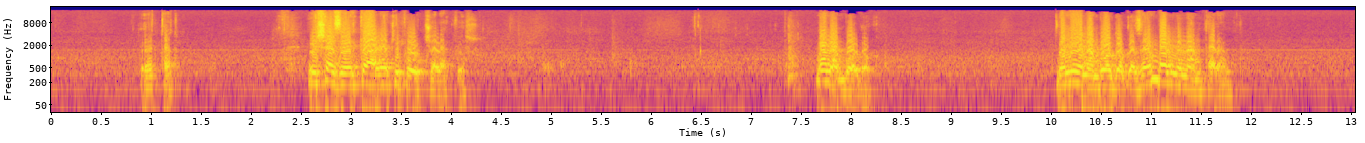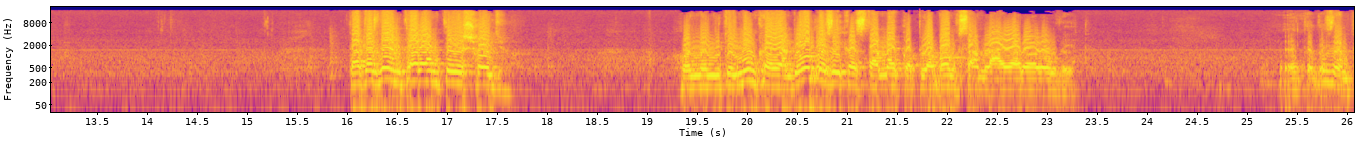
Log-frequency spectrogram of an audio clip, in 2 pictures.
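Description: An elderly man speaks calmly and clearly, in short bursts with pauses.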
